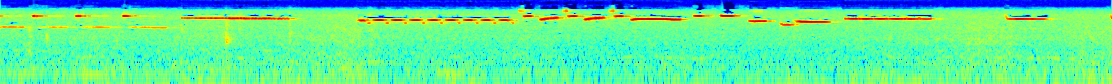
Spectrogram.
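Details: A Belgian canary sings: sparse high notes and a held whistle, then a quick rattling series of chirps, sliding warbled phrases and long pure whistles separated by short pauses.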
